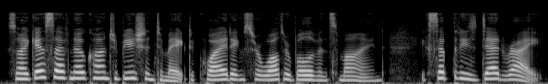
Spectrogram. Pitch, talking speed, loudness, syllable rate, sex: 230 Hz, 210 wpm, -18 LUFS, 5.6 syllables/s, female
